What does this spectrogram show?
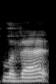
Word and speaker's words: LaVette: Astra okay so um Lavette I think Corvette LaVette um zintilla is the Goddess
